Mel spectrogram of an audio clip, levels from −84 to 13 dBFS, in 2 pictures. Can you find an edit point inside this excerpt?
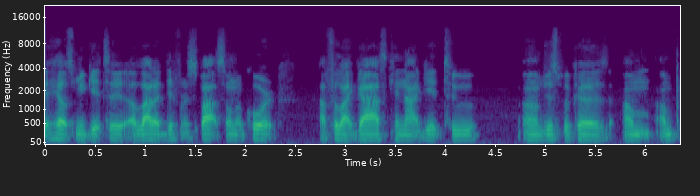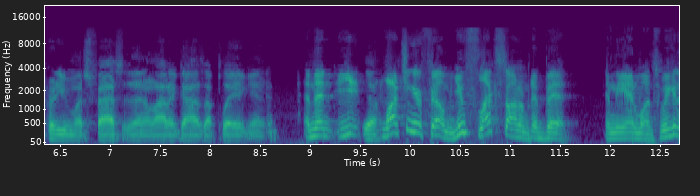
yes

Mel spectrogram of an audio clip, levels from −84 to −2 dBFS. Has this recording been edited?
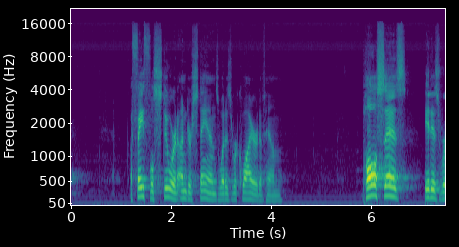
no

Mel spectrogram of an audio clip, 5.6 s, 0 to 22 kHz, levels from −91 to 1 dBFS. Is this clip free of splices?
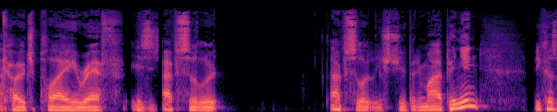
no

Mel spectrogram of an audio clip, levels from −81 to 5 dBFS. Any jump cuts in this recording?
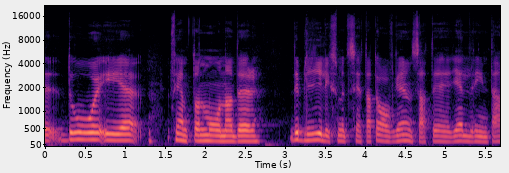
yes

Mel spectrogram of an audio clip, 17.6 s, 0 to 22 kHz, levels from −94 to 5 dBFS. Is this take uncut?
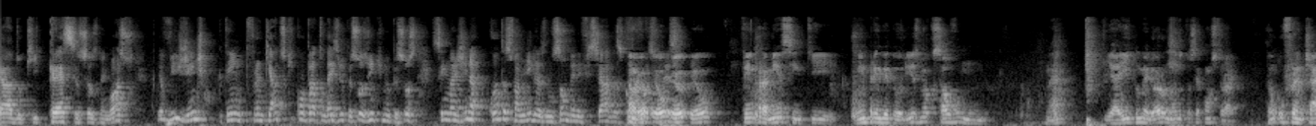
no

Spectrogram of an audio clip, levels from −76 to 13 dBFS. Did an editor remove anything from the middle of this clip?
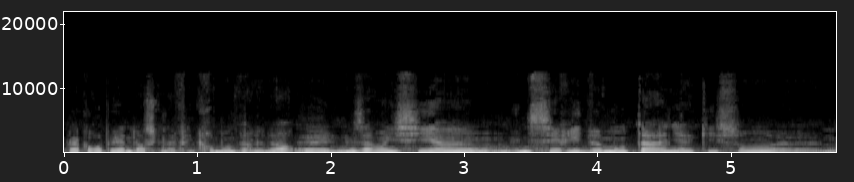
yes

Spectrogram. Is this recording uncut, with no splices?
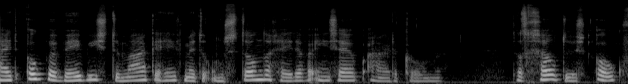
yes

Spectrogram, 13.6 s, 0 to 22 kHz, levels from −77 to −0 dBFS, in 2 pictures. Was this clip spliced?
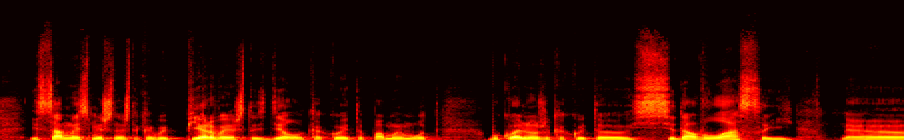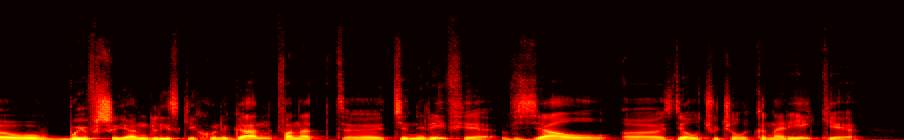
no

